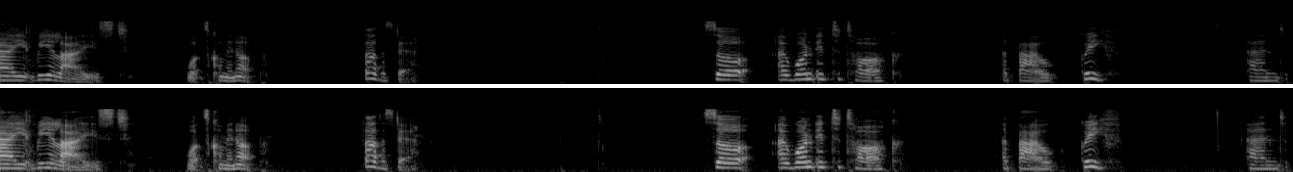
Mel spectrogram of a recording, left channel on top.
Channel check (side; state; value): left; quieter; 6.8 dB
